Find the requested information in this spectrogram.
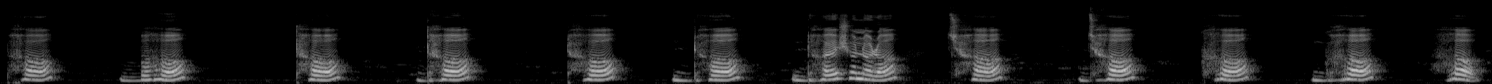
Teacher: মহাপ্রাণে বায়ু প্রবাহের মাত্রাটা অপেক্ষাকৃত বেশি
